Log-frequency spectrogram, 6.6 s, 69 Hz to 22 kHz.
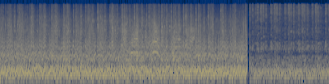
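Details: LS V8-swapped Miata with cam, freshly tuned, after loosening an over-tight throttle cable that caused high idle: loud, lumpy cammed idle with steady lope of about four pulses a second, then cuts back sharply to a quieter run.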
